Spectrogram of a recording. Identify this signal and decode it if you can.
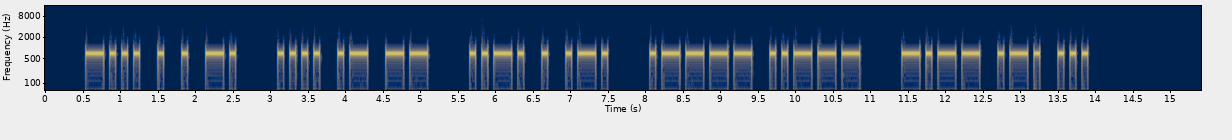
Morse code, heard as a keyed tone, about 15 wpm, 700 Hz. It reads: BEEN HAM FER 12 YRS
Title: Practice QSO - Exchange 3 - More Info - 15wpm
